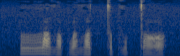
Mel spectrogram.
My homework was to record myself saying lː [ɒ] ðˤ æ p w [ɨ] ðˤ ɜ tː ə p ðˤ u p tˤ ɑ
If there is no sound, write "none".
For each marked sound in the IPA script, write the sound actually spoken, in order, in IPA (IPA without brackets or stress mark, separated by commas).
ʌ, ɪ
